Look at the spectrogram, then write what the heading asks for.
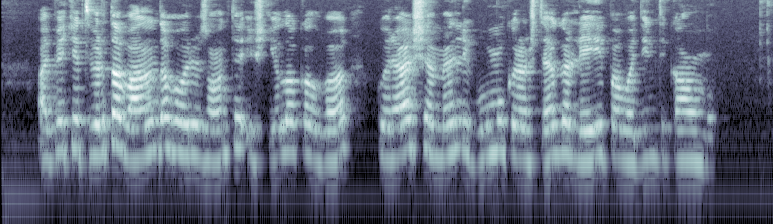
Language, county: Lithuanian, Utena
